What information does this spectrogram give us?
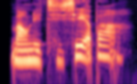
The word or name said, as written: magnetiserbar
